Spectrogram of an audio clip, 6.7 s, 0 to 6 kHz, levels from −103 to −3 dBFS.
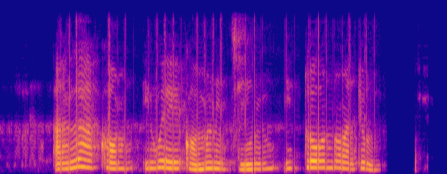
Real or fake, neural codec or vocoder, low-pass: fake; codec, 16 kHz, 8 kbps, FunCodec, trained on LibriTTS, 25 frames a second; 5.4 kHz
